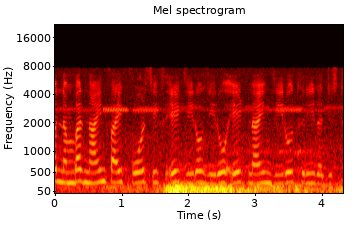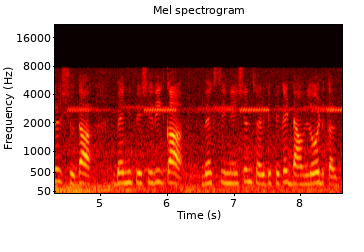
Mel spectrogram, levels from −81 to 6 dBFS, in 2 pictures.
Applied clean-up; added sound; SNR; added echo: none; Thunder; -3 dB; none.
